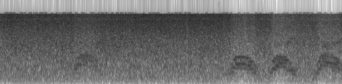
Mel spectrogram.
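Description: Dettifoss, a massive waterfall in Iceland, roars loudly and continuously from up close in a dense wall of rushing water, with faint voices breaking through near the end.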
